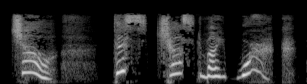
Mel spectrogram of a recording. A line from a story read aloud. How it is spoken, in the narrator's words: Ariana gasped in an excited tone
